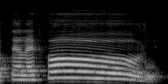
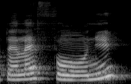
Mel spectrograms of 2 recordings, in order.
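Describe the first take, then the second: First: "telefone" with a very long "fo"; stress on penultimate syllable. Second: Said in the usual way. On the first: Shown as a demonstration. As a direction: stretch out the "fo" in "telefone". ("telefone" alongando bastante o "fo") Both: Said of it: "sílaba tônica é a penúltima".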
